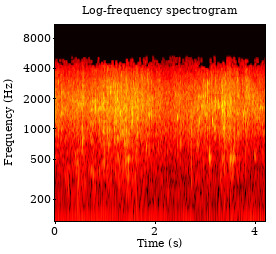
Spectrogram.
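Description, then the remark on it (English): Water sloshes and trickles steadily as a canoe is paddled along, a soft continuous splashing with faint paddle strokes, no voices, and a low steady hum beneath, in the radio show Fibber McGee and Molly. “Canoe Trip”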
